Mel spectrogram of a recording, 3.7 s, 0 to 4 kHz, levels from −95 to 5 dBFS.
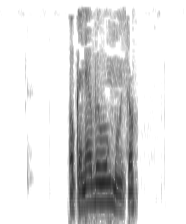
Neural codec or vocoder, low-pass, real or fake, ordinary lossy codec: none; 3.6 kHz; real; MP3, 16 kbps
